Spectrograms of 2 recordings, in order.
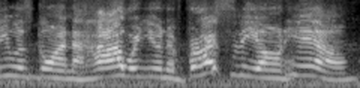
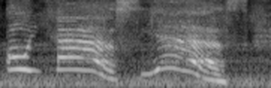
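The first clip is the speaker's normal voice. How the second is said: polite phone voice, soft and quick; 5 semitones lower, 7 dB quieter than usual. Retold or imitated. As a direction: put on the proper office phone voice.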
